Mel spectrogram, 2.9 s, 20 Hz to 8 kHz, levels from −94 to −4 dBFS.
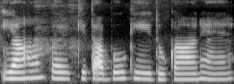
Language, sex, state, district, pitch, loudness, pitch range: Hindi, female, Chandigarh, Chandigarh, 220 Hz, -19 LUFS, 200-225 Hz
